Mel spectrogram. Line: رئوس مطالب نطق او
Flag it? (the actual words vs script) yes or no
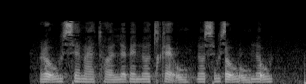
yes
